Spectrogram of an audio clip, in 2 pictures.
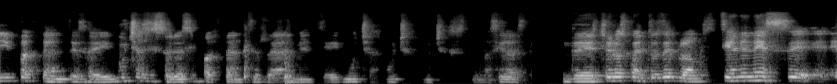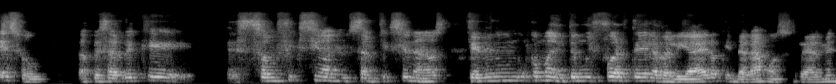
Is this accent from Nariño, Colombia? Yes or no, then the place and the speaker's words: no; Bogotá, Colombia; también soy putamente urbano, me crié en el centro de la capital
